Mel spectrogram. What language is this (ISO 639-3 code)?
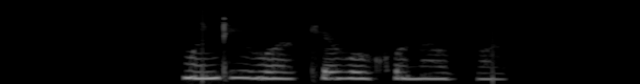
dav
